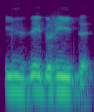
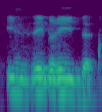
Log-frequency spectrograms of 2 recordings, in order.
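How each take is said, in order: First: It is read in a flat, neutral way. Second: The same.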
